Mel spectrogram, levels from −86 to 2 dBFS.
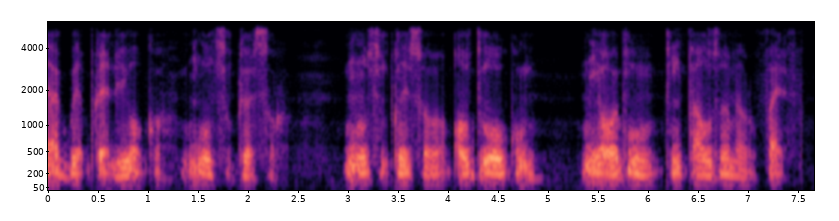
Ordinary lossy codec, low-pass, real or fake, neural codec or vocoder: none; 5.4 kHz; fake; autoencoder, 44.1 kHz, a latent of 192 numbers a frame, MeloTTS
